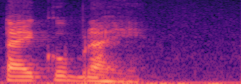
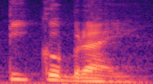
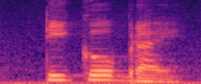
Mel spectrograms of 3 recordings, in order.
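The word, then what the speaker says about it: Tycho Brahe: है वह आता है टाइको ब्राहे ठीक है इसको अगर हम दानिश में प्रोनाउंस करेंगे तो ये है टी को ब्राई ठीक है टी को ब्राई ठीक है वो कब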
